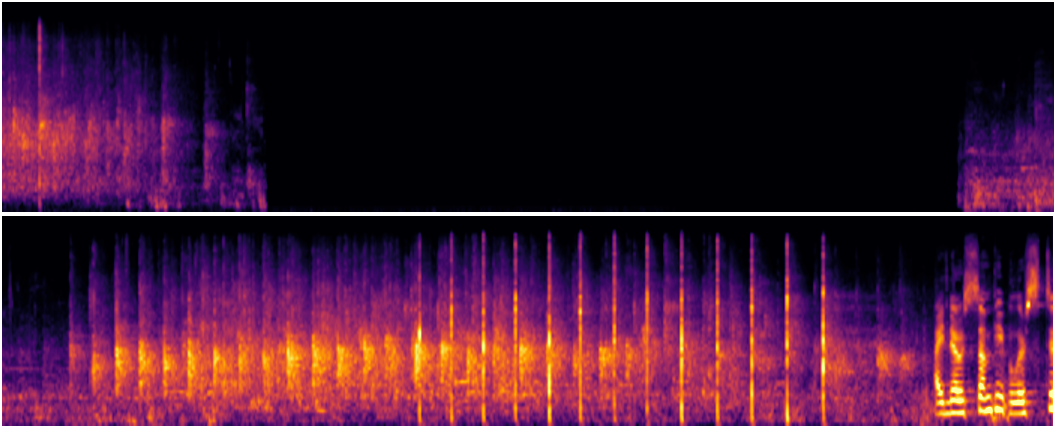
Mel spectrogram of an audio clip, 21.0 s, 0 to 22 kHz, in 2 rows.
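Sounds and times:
audience applauding: 0.0 - 2.5, 11.2 - 19.8.

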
